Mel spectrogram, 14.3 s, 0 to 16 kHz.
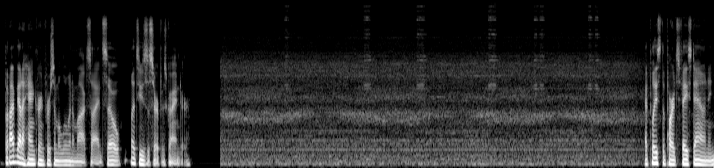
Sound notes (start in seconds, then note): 4.7 machine whirring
